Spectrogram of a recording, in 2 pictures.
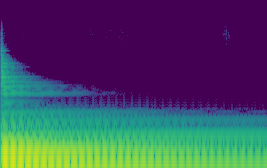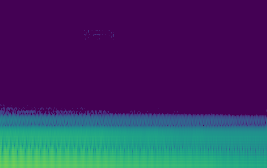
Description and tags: TUNE electric bass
